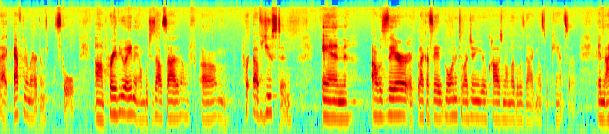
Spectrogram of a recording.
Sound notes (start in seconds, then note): none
